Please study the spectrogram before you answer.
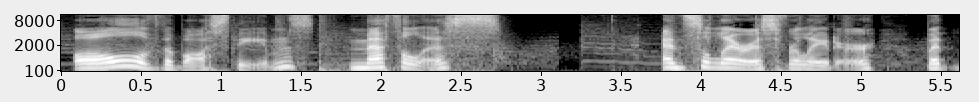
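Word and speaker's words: Mephiles: And for those who pointed out that I had been saying Mephilis's name incorrectly, I still feel like I'm saying it wrong. Instead of Meiles, it's Mephilis.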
